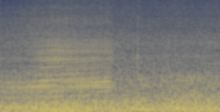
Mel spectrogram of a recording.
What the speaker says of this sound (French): Quand t'accélères elle est là la moto hein.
